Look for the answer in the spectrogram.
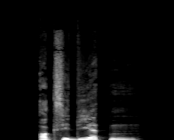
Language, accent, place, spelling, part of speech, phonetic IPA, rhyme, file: German, Germany, Berlin, oxidierten, adjective / verb, [ɔksiˈdiːɐ̯tn̩], -iːɐ̯tn̩, De-oxidierten.ogg
- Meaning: inflection of oxidiert: 1. strong genitive masculine/neuter singular 2. weak/mixed genitive/dative all-gender singular 3. strong/weak/mixed accusative masculine singular 4. strong dative plural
